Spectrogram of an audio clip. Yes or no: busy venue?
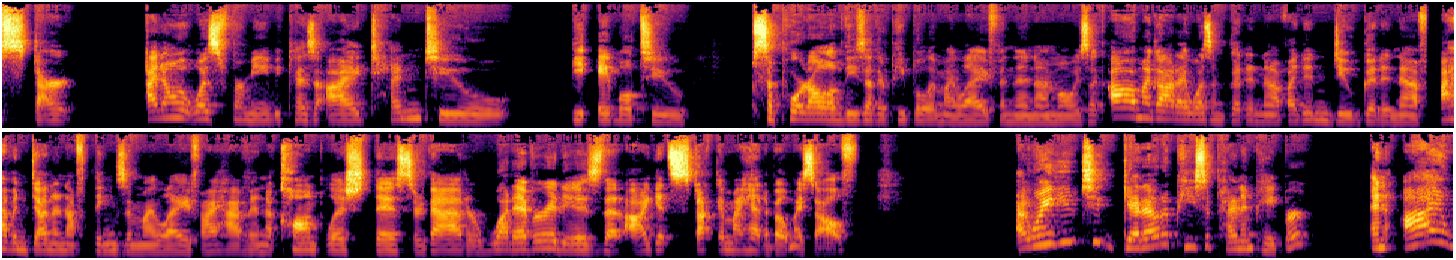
no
